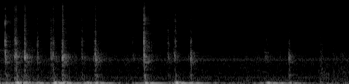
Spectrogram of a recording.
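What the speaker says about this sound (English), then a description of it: "Sorry for the annoying like clacking in the background. I'm using a mechanical keyboard because I am a pro gamer" A mechanical keyboard clacks in rapid, irregular bursts of keystrokes, close and fairly loud against a low background rumble, with no speech over it.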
